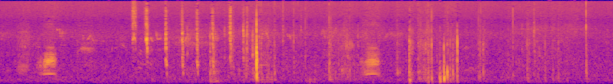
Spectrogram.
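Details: Common raven making odd, varied sounds near people photographing it, who wonder if it is hungry: two short nasal croaks several seconds apart, with dry clicks, knocks and pops scattered between them.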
